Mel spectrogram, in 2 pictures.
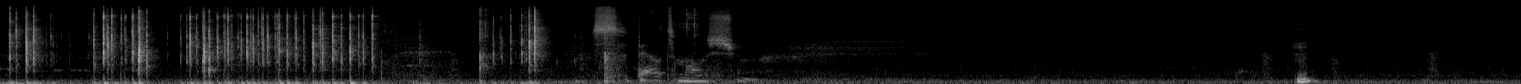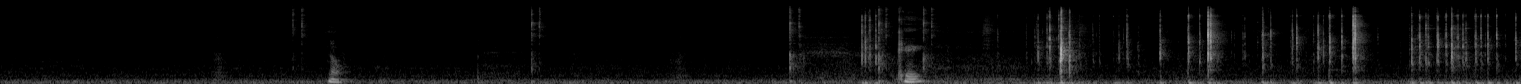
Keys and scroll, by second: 0.0-4.1 typing, 0.2 Return, 5.0 super+t, 5.2 super+v, 5.3 Return, 25.3-26.2 typing, 27.1 alt+v, 27.8 BackSpace, 28.5 alt+super+v, 29.3-30.4 typing.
